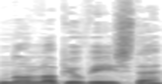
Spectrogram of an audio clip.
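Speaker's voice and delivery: casual put-on show of not caring. Emilio, asked by Sorniani about Angiolina, replies: feigning indifference. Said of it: "fece Emilio con l'aspetto di indifferente".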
